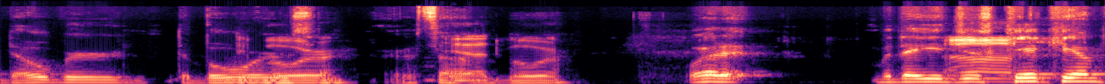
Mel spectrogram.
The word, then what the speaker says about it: DeBoer: Yeah, DeBoer.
